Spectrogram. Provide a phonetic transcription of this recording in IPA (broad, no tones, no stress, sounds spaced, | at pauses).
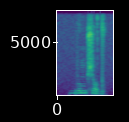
b ɵ m ʃ ɔ d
